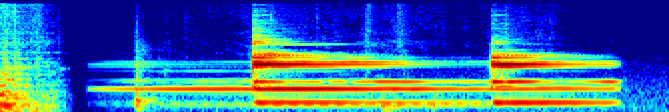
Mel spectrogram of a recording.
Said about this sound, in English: So the bell rings, and it takes us into the sacred moment.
